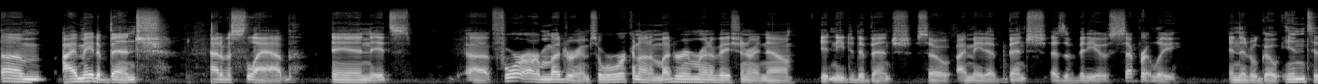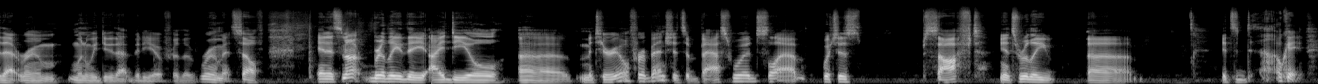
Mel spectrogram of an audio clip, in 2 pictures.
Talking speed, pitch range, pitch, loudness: 175 wpm, 95-125 Hz, 105 Hz, -17 LUFS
